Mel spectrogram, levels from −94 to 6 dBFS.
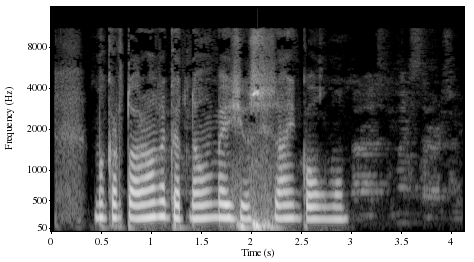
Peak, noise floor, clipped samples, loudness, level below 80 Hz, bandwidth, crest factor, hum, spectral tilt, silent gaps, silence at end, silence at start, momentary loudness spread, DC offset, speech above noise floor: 0 dBFS; -51 dBFS; under 0.1%; -14 LUFS; -30 dBFS; 11.5 kHz; 14 dB; none; -7 dB/octave; none; 1.15 s; 0.45 s; 12 LU; under 0.1%; 38 dB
